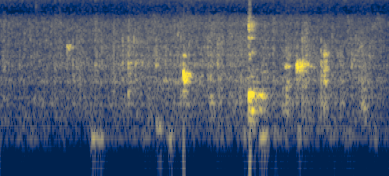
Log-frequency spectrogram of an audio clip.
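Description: Two large onions and two green chillies frying in oil for country chicken curry: a soft steady sizzle with a few sharper crackles and spatula scrapes, close by.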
